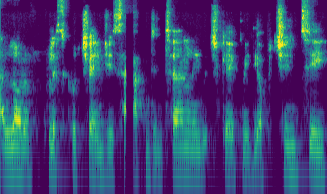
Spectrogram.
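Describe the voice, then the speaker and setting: Speaking against a quiet background, a woman with a southern English accent has a very deep, low voice. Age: 40s. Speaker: outdoor nature business owner. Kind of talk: casual interview chat.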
